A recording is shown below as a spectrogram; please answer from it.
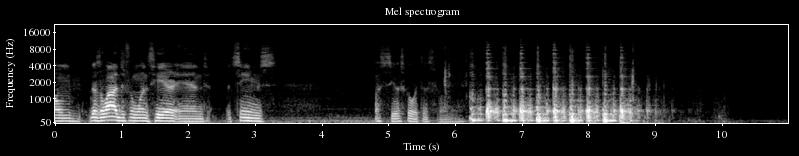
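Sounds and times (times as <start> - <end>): gated synth pulses: 6.2 - 9.3.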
